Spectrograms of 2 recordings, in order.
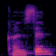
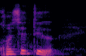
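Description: First: It sounds like the English word consent. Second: It sounds like the Korean loanword kon-sen-teu. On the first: It means to agree to something. The speaker calls it right. "consent 하게 되면 이건 동의하다라는 느낌" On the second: It names an electrical wall outlet. The speaker calls it wrong. "그거 그 베르박에 꽂는 거 consent 이게 아니고요"

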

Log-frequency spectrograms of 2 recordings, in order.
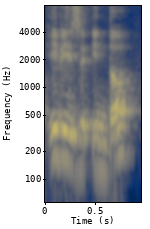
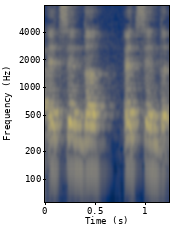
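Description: First: It and is are said as separate words. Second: It and is are joined into its. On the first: "It is in the가" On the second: "it's in the 이렇게 붙어버린다는 거"

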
